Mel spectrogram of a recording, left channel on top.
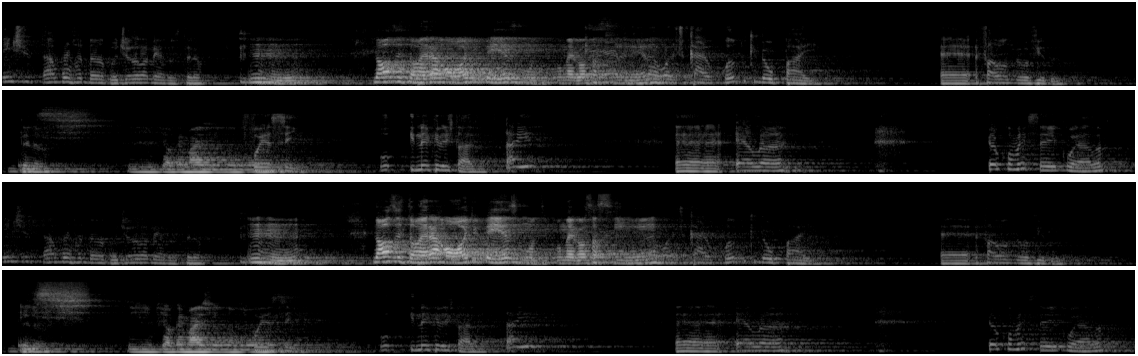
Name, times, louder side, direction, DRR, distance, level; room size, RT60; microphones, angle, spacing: voice 1, 0.0-2.0 2.4-2.6 3.5-3.8 5.8-8.2 9.4-10.7 11.4-11.9 12.7-12.9 13.7-14.4 15.1-16.8 17.7-19.4 20.1-20.4 21.2-22.4, left 3 dB, 45° left, 9 dB, 0.4 m, -41 dB
voice 2, 2.4-3.1 3.7-6.6 11.5-12.2 12.6-14.0, right 2 dB, 80° right, 8 dB, 1.0 m, -30 dB
18.5 x 18.5 x 3.1 m, 2.6 s
head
